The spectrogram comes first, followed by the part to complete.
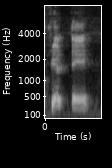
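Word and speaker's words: Fierté: And it's called Fierte.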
